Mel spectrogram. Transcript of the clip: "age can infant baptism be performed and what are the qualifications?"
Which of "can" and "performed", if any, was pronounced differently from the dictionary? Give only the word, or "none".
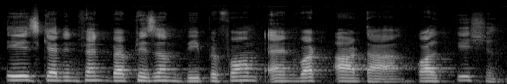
none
